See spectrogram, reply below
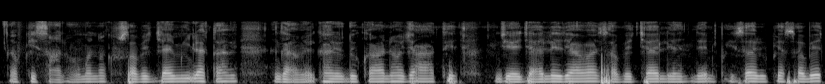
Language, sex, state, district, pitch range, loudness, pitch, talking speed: Chhattisgarhi, male, Chhattisgarh, Sarguja, 125-135 Hz, -23 LUFS, 130 Hz, 165 wpm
